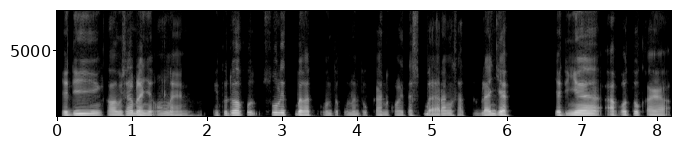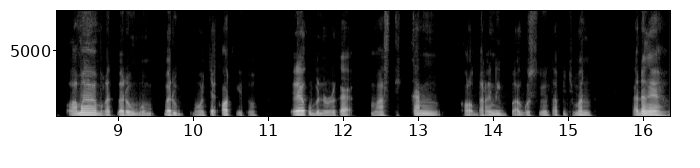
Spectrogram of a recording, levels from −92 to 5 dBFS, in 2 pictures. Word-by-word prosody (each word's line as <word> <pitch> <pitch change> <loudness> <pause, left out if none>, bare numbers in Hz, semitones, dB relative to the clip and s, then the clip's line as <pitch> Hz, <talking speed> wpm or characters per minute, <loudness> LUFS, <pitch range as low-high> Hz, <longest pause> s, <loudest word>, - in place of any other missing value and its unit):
Jadi 125 +3 +5
kalau 105 -2 +1
misalnya 150 +8 +2
belanja 95 -3 +4
online, 100 -7 -5 0.4
itu 115 - -13
tuh 155 +3 +5
aku 150 - -6
sulit 165 -2 +2
banget 95 -1 +3 0.2
untuk 95 -3 -11
menentukan 100 +1 -8
kualitas 95 -1 -9
barang 120 0 -2
saat 95 -2 -12
berbelanja. 100 +1 +4 0.6
Jadinya 120 +5 +7
aku 95 +4 -2
tuh 130 +4 -2
kayak 90 -3 -3 0.2
lama 160 +1 +5
banget 95 -9 -5
baru 90 +1 +1
mu 100 - -6 0.3
baru 95 +2 +1 0.2
mau 95 -2 -9
check - - -7
out - - +2
gitu. 85 - -16 0.5
Jadi 115 - +7
aku 125 +4 +3
bener-bener 95 -3 -6
kayak - - -3 0.2
memastikan 120 +4 -5 0.2
kalau - - -6
barang 95 +1 -5
ini 120 - 0 0.2
bagus 105 0 -8
nih, 95 - -5
tapi 115 +7 -14
cuman 115 -4 -4 0.6
kadang 135 -4 +4
ya 95 -2 +6
105 Hz, 160 wpm, -24 LUFS, 95-120 Hz, 0.6 s, Jadinya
